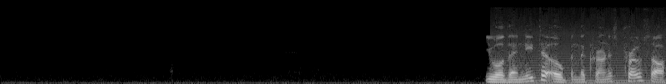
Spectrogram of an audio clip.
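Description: Mains buzz from 4.90 s to the end at 6.66 s: sharp switching spikes twice per 60 Hz cycle spray harmonics into the kilohertz range, a raspy buzz about 15 dB under the sound.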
